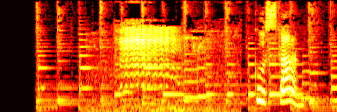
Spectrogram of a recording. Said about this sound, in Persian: گوسفند ما گرمشه، بابا صدا میکنه، انگار داره شکایت از این هوا میکنه، پشماشو میتراشیم تا بابایی خنک شه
